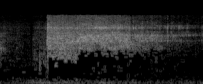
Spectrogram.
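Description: Sudden loud hiss from the cooking pots on the stove, starting about half a second in and fading away over a little more than a second.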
